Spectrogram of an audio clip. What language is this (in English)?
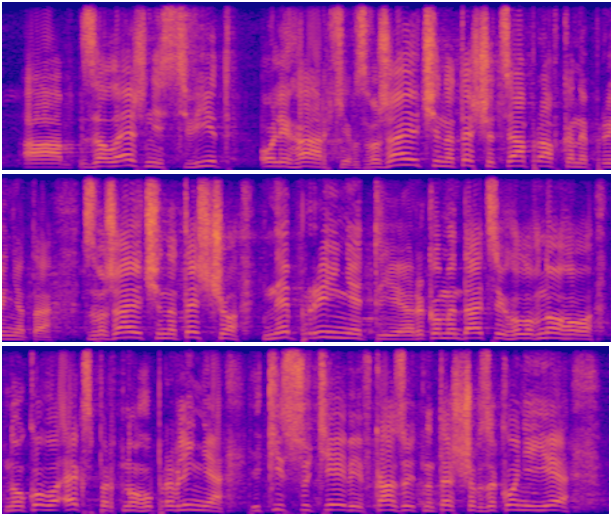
Ukrainian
